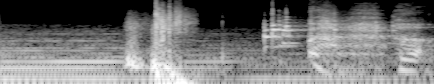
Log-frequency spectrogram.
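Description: Film background music holding a sustained drone, with one heavy thud of a blow landing about three quarters of a second in, then a short falling sound.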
